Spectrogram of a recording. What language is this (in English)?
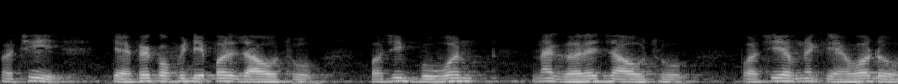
Gujarati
